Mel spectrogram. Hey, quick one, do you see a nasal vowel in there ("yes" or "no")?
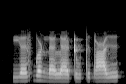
no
